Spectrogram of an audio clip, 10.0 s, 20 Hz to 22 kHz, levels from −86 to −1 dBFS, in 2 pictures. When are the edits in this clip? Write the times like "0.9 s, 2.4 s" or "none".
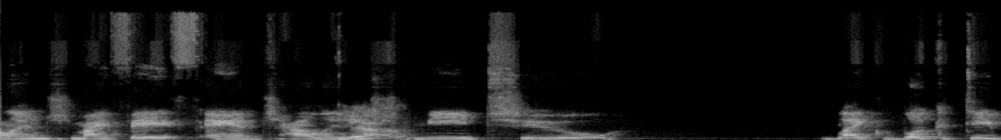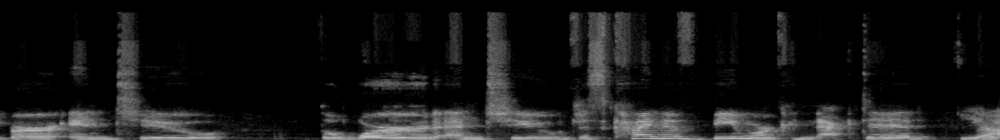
none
